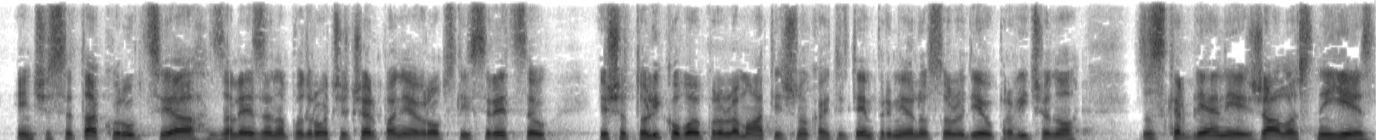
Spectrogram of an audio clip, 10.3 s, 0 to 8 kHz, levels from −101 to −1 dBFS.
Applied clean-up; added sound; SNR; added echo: neural mask model Resemble Enhance denoiser.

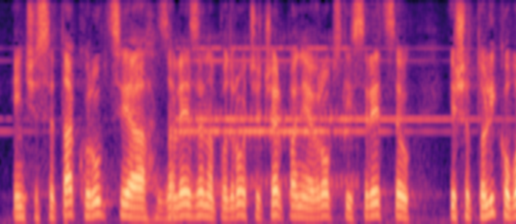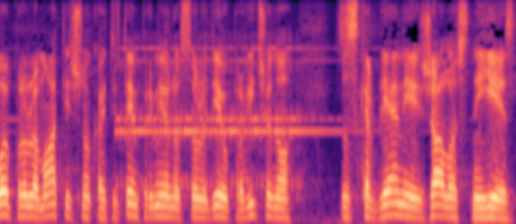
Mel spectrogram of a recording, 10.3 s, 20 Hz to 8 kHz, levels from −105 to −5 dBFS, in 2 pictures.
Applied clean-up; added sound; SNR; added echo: none; Telephone; 17 dB; none.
